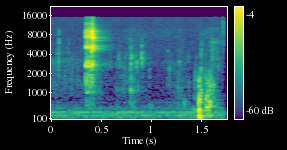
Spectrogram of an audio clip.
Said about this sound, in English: And it's so funny because wait, y'all, because I gotta take a sip for this one.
